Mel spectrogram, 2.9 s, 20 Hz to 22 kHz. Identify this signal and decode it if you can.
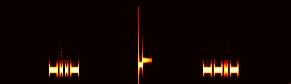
Morse code, heard as a keyed tone, about 46 wpm, 700 Hz. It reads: X Q
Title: Single Letters - Rapid-Fire 45wpm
